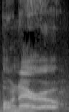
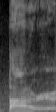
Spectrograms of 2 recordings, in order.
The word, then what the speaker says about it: Bonnaroo: we got to go to this concert called bonero because the first time I saw it online I never heard it pronounced and so yeah I was calling it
